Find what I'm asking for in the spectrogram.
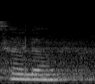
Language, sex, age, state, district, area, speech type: Bodo, female, 18-30, Assam, Chirang, rural, read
